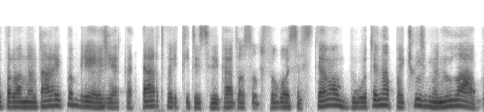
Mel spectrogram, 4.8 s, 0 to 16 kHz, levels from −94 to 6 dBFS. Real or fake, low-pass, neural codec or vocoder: fake; 7.2 kHz; codec, 16 kHz, 1 kbps, FreqCodec, smaller model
